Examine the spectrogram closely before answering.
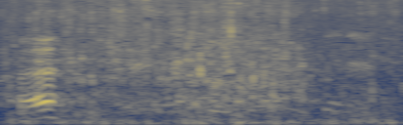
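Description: Water splashes and sloshes around a net being lifted.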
